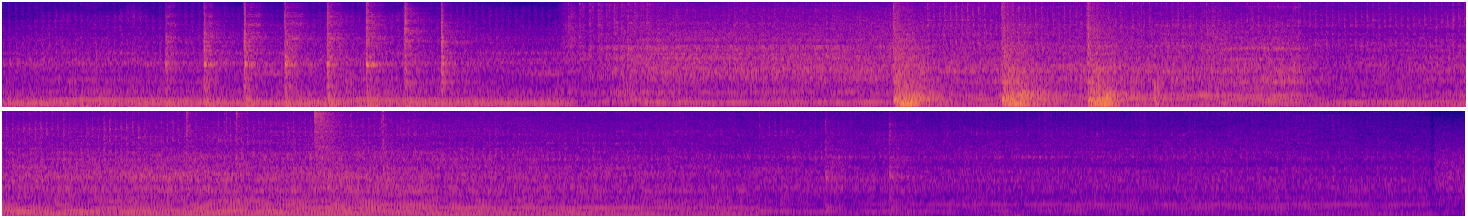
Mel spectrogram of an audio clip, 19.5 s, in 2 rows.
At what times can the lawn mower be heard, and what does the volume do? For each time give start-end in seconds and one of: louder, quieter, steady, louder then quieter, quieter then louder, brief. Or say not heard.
0.0-19.4 quieter.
